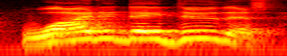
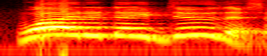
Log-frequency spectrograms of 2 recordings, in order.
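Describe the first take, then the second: First: Said in the usual way. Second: High, loud, laughing mock outrage; mock outraged question. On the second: Host mocking the morning anchor's outrage, laughing. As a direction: ham up the anchor's indignant why. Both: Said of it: "what they were saying this morning".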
